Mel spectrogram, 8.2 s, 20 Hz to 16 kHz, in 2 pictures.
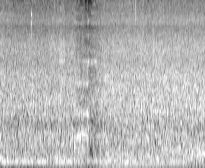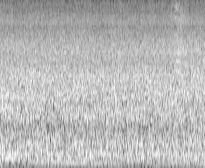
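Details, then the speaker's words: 1989 Lasko Galaxy model 3723 20-inch three-speed box fan, bearings were dry and stiff, now oiled: steady even hum with low motor drone, no ticking or scraping, running smoother; normal running. "as you can hear it's nice and quiet all right it's real smooth now that it was oiled it rains smoother"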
